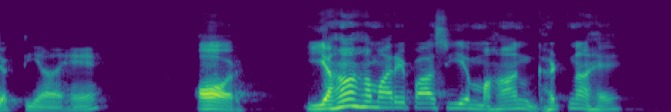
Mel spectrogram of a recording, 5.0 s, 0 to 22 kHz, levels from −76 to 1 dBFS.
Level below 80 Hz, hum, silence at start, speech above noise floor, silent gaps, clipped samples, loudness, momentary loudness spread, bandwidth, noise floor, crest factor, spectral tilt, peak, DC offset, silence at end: -58 dBFS; none; 0 s; 67 dB; 1.37-1.43 s; under 0.1%; -18 LUFS; 16 LU; 15 kHz; -86 dBFS; 20 dB; -5.5 dB/octave; 0 dBFS; under 0.1%; 0.4 s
